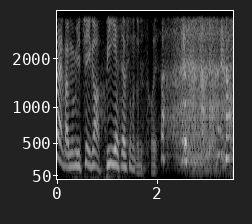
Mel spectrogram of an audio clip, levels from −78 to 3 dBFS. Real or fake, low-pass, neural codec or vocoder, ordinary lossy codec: fake; 3.6 kHz; codec, 16 kHz in and 24 kHz out, 0.4 kbps, LongCat-Audio-Codec, four codebook decoder; none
